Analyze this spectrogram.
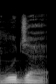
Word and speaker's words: Ouija: And for the real sorcerers, they use what they call Ouija boards. Yes. I think just there's a slight difference in pronunciation in the U.S. They call it Ouija boards in the U.S. Yes. But Ouija, Ouija, that might, because of the way it's spelled.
